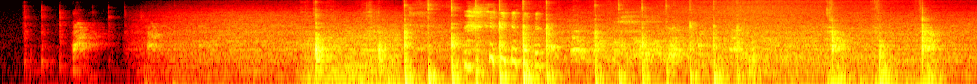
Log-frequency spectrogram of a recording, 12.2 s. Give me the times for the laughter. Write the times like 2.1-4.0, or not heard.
4.7-6.8.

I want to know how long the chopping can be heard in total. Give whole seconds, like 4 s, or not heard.
8 s.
